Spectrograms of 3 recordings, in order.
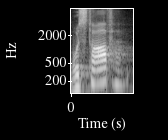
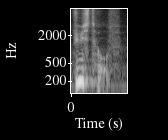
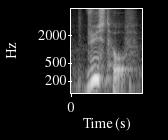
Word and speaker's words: Wüsthof: A lot of Americans call it Wusthof, but it's actually called Wüsthof. Wüsthof. It's Ü, it's the umlaut Ü, Wüsthof.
